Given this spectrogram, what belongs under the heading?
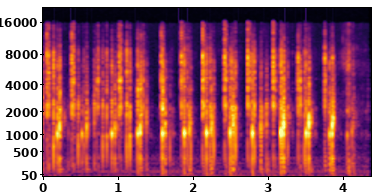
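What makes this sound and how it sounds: A small clear plastic jar with a lid, partly filled with colorful small beads and held in one hand near the microphone, is shaken and tapped with long teal nails. This produces a rapid, irregular run of dry, bright clicks and bead rattles that peak around 1.3 kHz, with almost no low end. Each tap dies away almost instantly.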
